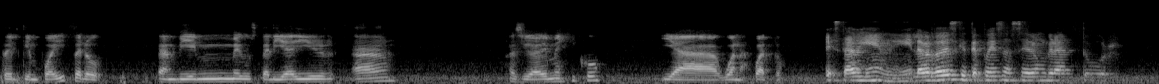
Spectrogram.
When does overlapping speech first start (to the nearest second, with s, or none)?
none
